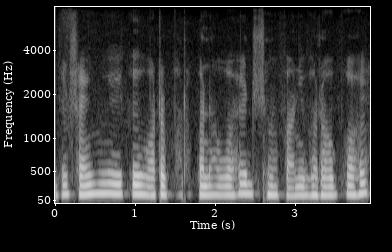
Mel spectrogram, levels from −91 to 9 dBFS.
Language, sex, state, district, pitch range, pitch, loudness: Hindi, male, Bihar, Vaishali, 135-145 Hz, 140 Hz, -16 LUFS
